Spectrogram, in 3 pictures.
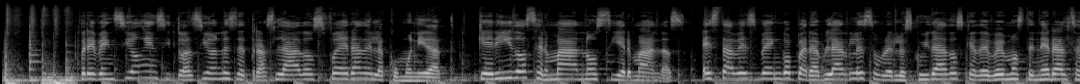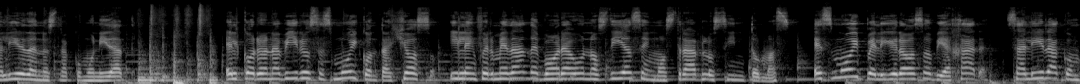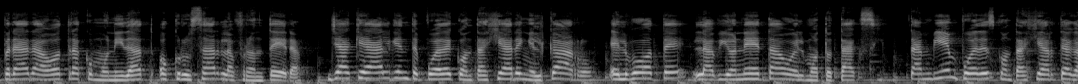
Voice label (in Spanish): castellano, spot de radio; prevencion en traslados fuera de la comunidad; precauciones al salir de mi comunidad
